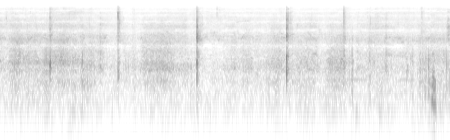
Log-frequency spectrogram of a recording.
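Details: Irregular crunching footsteps and scattered clicks over a steady outdoor hiss, with no animal voice standing out.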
